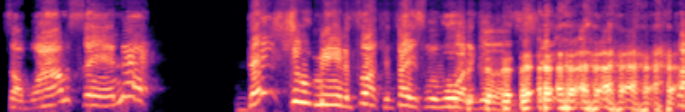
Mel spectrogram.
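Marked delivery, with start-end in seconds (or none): none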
